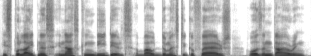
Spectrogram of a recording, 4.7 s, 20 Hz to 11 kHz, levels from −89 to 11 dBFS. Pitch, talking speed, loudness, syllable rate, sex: 155 Hz, 130 wpm, -16 LUFS, 4.9 syllables/s, male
